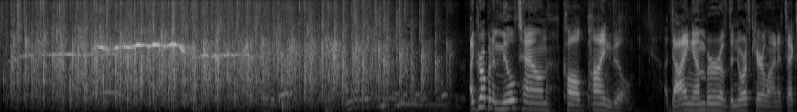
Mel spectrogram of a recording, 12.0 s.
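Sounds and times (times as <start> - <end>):
audience applause at a live storytelling event: 0.0 - 6.9
speech: 7.2 - 11.9.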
